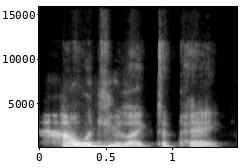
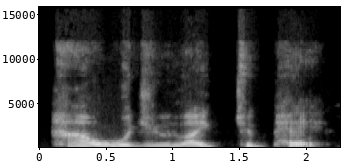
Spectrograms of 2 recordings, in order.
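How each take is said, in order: First: It is said a little faster. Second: It is said at a normal pace.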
